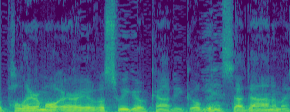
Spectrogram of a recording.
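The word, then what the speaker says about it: Gobind Sadan: Gobin-Sadan, am I saying it right? Gobin-Sadan, Gobin-Sadan is in Hastings, Palermo.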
